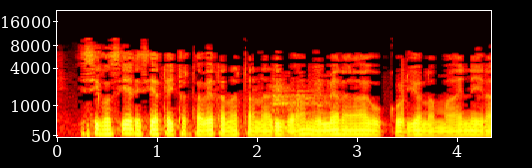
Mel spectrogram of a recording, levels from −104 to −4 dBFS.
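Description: Speech that sounds dull and smeared throughout, with nothing above 10 kHz, likely low-bitrate audio saved at a high bitrate: the cut-off and artefacts point to an earlier AAC encode around 24 kbit/s that the 192 kbit/s MP3 cannot undo. At 3.45 s a click-like tick marks a block of digital silence, about 5 ms of samples replaced by zeros, cutting in and out abruptly.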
